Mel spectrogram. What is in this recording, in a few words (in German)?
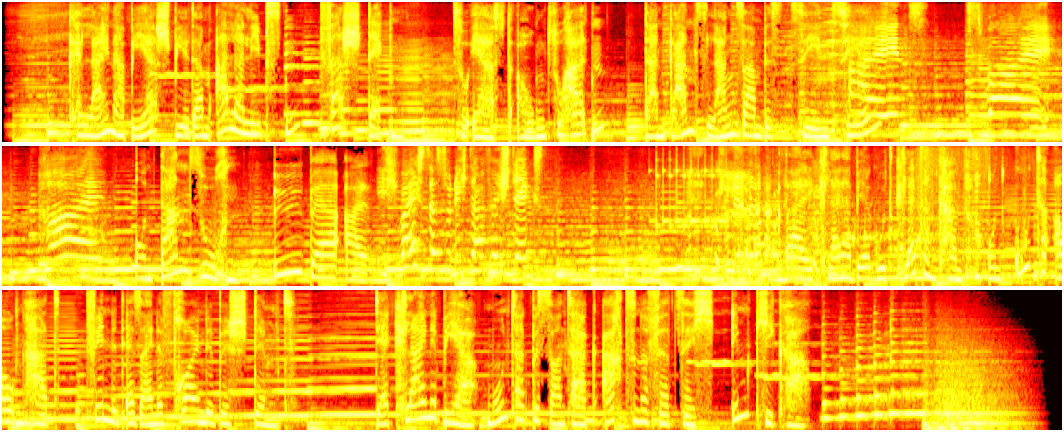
Trailer; KiKa Kleiner Baer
